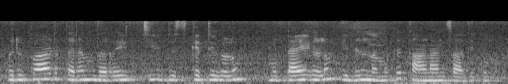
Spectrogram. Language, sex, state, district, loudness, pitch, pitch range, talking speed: Malayalam, female, Kerala, Kozhikode, -15 LUFS, 210 Hz, 195-220 Hz, 105 wpm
